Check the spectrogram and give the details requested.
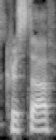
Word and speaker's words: Krzysztof: Now, I know that's not how you pronounce it in Polish, but you're saying you told me before the show that to your English speaking friends, that's how you say it, right?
